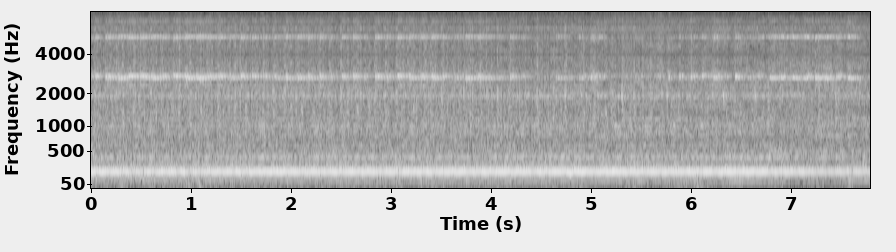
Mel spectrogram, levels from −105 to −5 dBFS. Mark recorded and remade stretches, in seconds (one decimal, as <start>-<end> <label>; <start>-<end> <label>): 0.0-4.8 recorded; 4.8-7.8 remade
